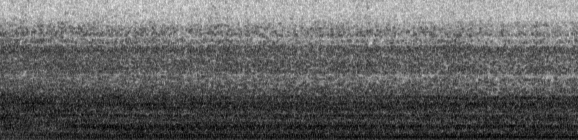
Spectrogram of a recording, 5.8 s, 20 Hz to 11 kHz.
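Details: 1985 Cadillac Cimarron, about 48,151 miles, idling just after a cold start following months of storage: steady, even idle with a smooth low hum, no knocks, misses or ticks; oil pressure perfect, battery charging, no exhaust smoke.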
